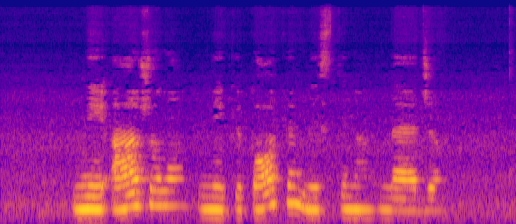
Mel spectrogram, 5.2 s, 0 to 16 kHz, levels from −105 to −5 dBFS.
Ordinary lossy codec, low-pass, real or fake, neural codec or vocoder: AAC, 48 kbps; 14.4 kHz; real; none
